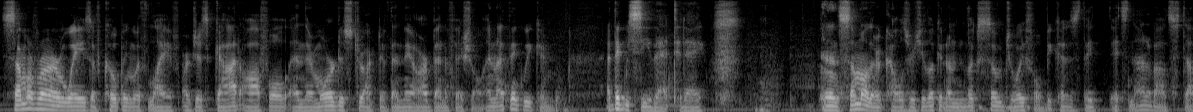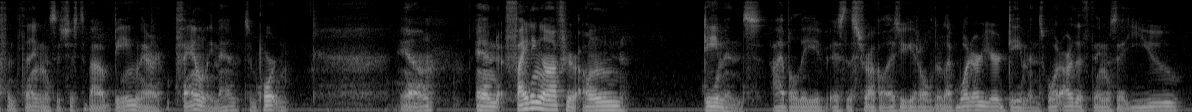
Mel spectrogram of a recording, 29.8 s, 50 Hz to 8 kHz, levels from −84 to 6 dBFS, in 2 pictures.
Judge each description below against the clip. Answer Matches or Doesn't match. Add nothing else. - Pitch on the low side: Matches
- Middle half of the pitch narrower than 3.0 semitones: Doesn't match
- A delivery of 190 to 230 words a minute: Doesn't match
